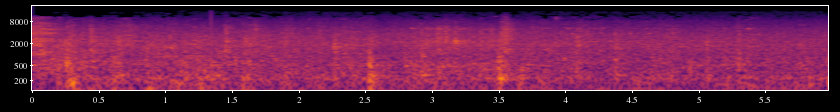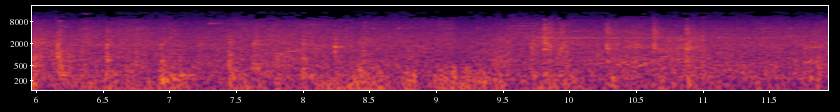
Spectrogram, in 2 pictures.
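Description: Passenger trains running on the track, heard from aboard a moving coach: a steady rumble with the clatter of wheels over rail joints and scattered sharp knocks. A faint high whine comes in briefly near the end.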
